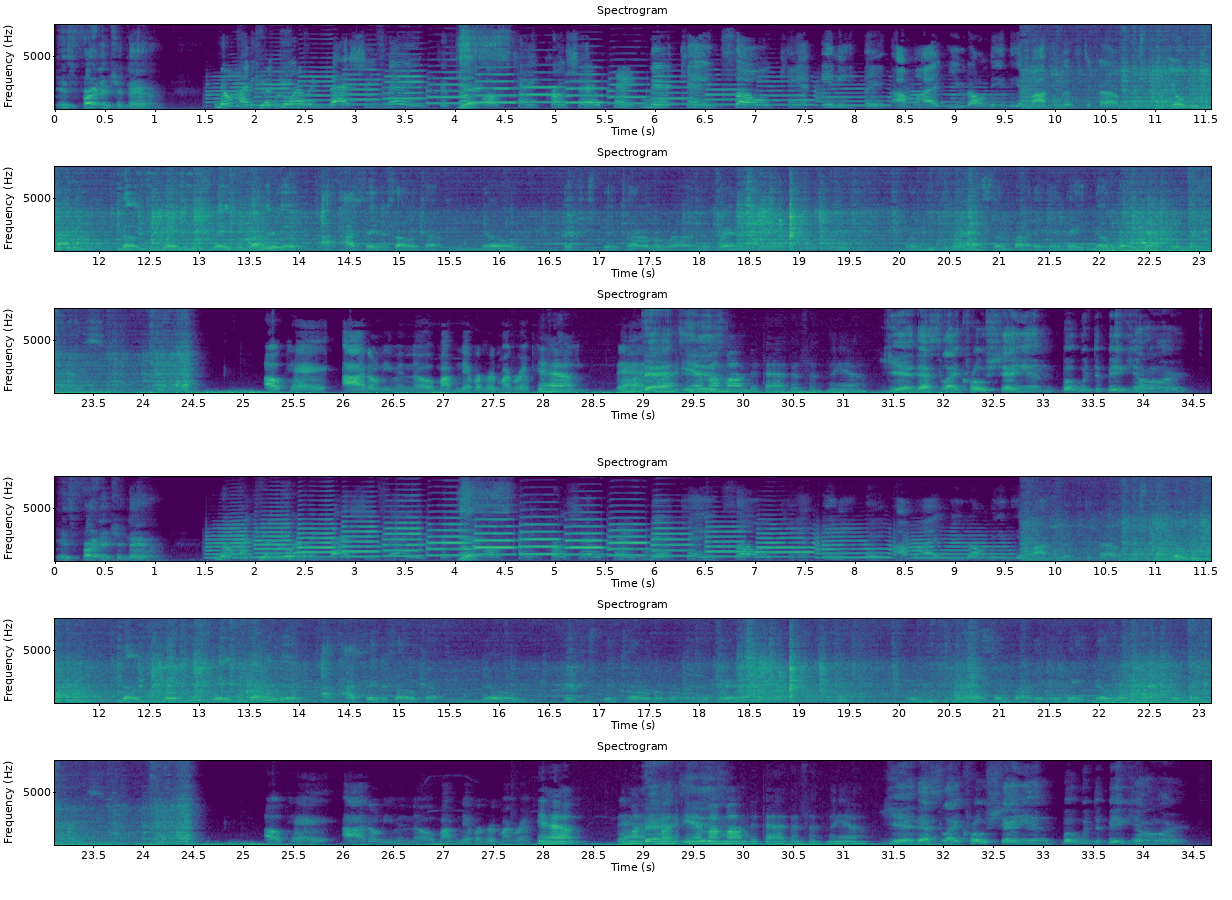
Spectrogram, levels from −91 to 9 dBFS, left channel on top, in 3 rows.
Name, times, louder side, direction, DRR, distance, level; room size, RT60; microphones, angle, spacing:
voice 1, 0.0-1.1 1.6-1.7 2.0-2.5 4.0-4.5 12.2-16.3 16.6-19.1 20.1-23.6 29.0-29.8 31.4-34.4, left 2 dB, 40° left, 1.2 m, -33 dB
Trumpet, 1.5-9.6, right 6 dB, 70° right, 0.8 m, -32 dB
voice 2, 1.6-10.2 10.4-10.7 11.1-11.8 13.6-13.9 25.2-28.1 28.7-29.0, left 7 dB, 85° left, 0.5 m, -33 dB
sound 1, 9.6-24.5, left 2 dB, 10° left, 1.5 m, -33 dB
sound 2, 21.9-32.2, left 1 dB, 45° right, 1.5 m, -35 dB
voice 3, 27.9-28.3 28.8-31.2, right 2 dB, 15° right, 0.8 m, -30 dB
6.9 x 3.0 x 5.1 m
head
